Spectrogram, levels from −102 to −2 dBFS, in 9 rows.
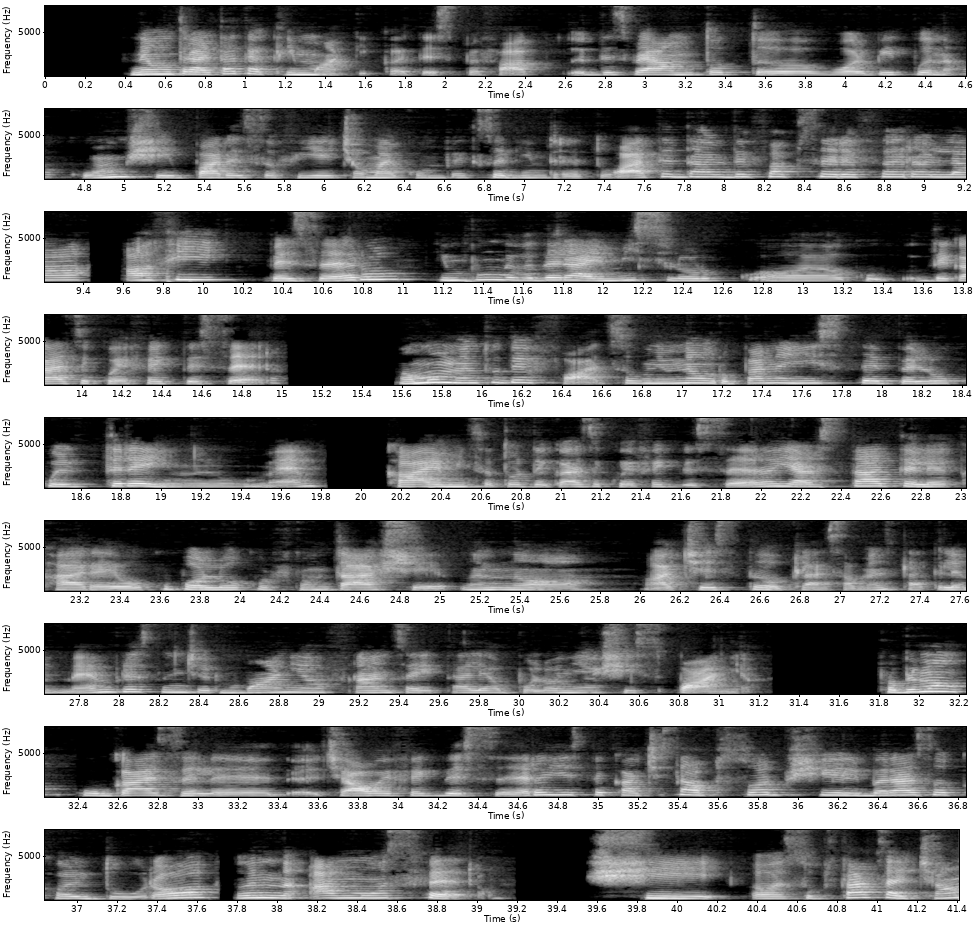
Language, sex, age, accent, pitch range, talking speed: Romanian, female, 20-39, native, 205-260 Hz, 145 wpm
